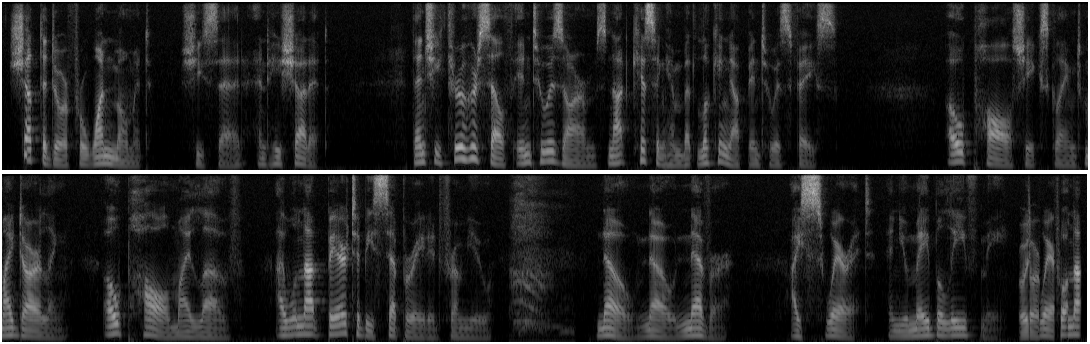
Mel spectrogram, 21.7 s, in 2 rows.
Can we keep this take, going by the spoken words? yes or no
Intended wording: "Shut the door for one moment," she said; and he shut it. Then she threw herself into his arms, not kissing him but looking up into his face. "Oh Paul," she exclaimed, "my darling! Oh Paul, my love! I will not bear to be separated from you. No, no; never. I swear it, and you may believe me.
no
